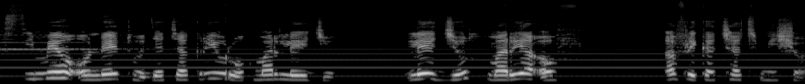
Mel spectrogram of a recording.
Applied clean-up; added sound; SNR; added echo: classical method spectral subtraction.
